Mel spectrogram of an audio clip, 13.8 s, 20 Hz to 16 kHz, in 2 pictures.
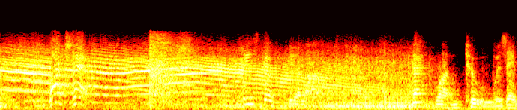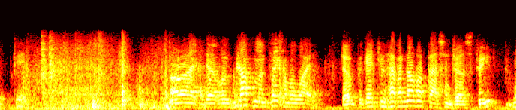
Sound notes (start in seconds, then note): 0.0 sirens in background; 0.0 commotion and struggle; 2.0 glass globe explodes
